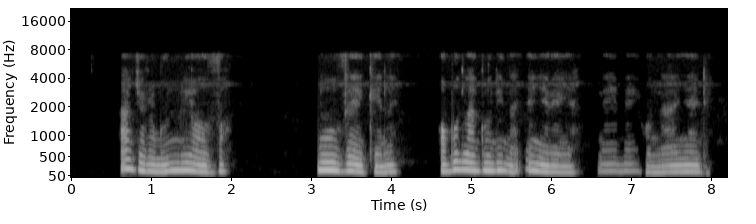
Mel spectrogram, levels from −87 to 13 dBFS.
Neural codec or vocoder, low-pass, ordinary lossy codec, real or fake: none; 7.2 kHz; none; real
